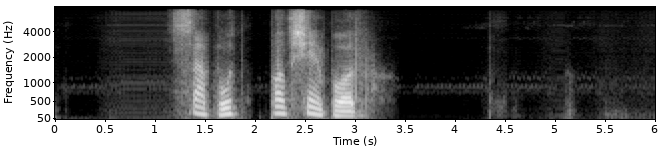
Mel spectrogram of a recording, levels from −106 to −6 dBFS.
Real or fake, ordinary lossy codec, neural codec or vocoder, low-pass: fake; AAC, 32 kbps; codec, 16 kHz in and 24 kHz out, 0.8 kbps, FocalCodec, streaming, 65536 codes; 7.2 kHz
